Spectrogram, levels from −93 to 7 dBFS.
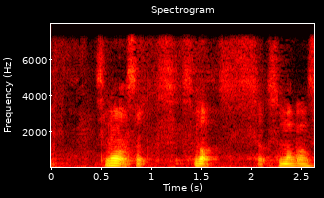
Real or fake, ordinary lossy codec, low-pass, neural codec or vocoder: fake; none; 7.2 kHz; codec, 16 kHz in and 24 kHz out, 1.1 kbps, FireRedTTS-2 codec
